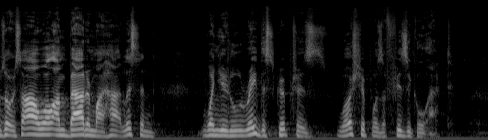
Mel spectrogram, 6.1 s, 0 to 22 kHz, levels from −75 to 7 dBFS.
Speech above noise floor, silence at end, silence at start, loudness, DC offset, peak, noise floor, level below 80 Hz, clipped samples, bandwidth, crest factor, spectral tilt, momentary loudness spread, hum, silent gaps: 27 dB; 0.45 s; 0 s; -27 LUFS; under 0.1%; -6 dBFS; -55 dBFS; -58 dBFS; under 0.1%; 18 kHz; 22 dB; -4.5 dB/octave; 17 LU; none; none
